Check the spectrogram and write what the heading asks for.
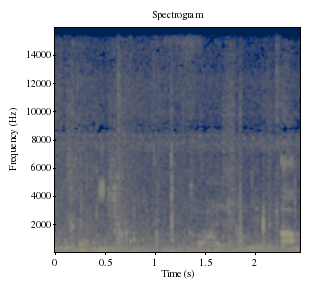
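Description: A steady low hum with faint human voices, curving like speech, coming in near the end.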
